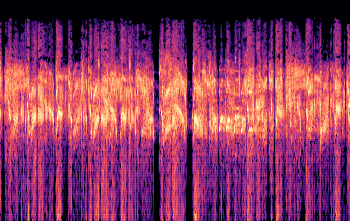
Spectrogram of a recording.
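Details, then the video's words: Many swiftlets twittering together in a Vietnamese lure recording meant to attract birds to nest in swiftlet houses; a loud, unbroken mass of shrill chirps and squeaky trills, with two short gaps near the middle. "ÂM THANH CHIM YẾN HIỆU QUẢ NHẤT"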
